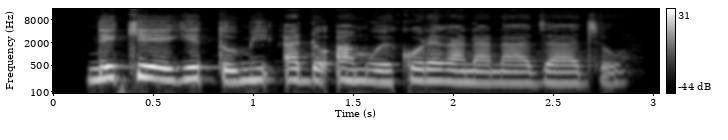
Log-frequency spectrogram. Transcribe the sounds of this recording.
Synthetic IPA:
nekeɣetomiʔadoʔamwɛkoɾɛɣananad͡ʑad͡ʑɔ

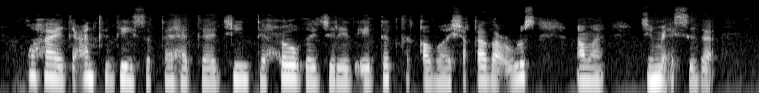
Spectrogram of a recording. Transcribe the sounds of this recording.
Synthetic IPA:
wɑħɑɛjɡɑʕɑŋkʰɐɡɛjsɐt̪ʰɐɦɐɡaːt͡ʃiːnt̪ʰɐħɔːɣɐt͡ʃɪɾɛːd̪ɛːd̪ɐd̪kʰɐqɑβɐːʃɑqɑðɐʕʊlʊsʔɐmɐt͡ʃɪmɑʕsɪɣɐ

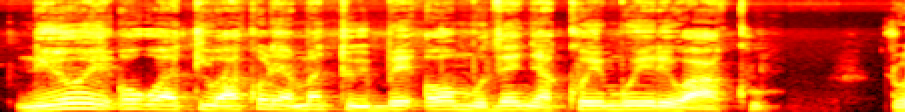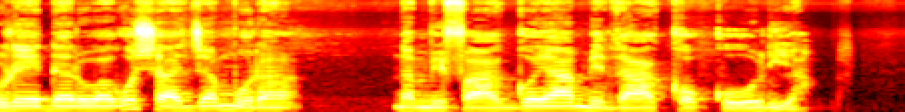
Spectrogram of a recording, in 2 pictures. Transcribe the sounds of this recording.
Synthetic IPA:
neoeʔoɣwatiwakoɾeamatwibeʔɔmoðɛɲakwemweɾewaku | ɾoɾɛːdaɾɔwaɣoʃaːd͡ʑamoɾa | namefaːɡɔjameðakɔkoːɾia

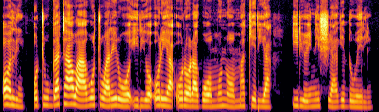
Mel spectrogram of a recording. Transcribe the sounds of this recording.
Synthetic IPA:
ɔli | otuːɡatawaɣotwaɾeɾwɔʔiɾiɔʔoɾeaʔoɾɔɾaɣwɔmonɔmakeɾia | iɾiɔineʃiaɣeðoɛɾi

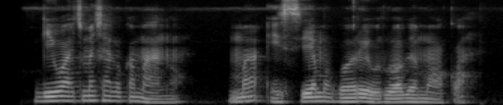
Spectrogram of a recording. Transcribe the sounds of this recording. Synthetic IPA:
ɡɪwat͡ʃmat͡ʃalɔkamanɔ | maisɪemɔɡɔɾeuɾwɔɡɛmɔkɔ̰

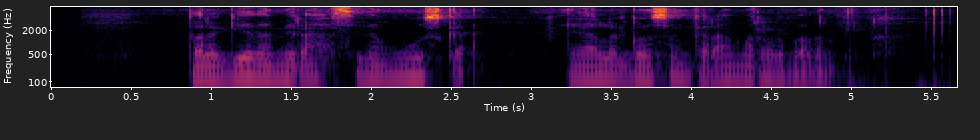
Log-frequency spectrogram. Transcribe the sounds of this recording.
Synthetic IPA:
t̪ɐlɐɡjɐðɐmɪɾʔɐhsɪðɐmuːskʰɐː | jaːlɐɡɔːsɐŋkʰɐɾa̰ːmɐrɐrbɐ̰ðɐ̰n

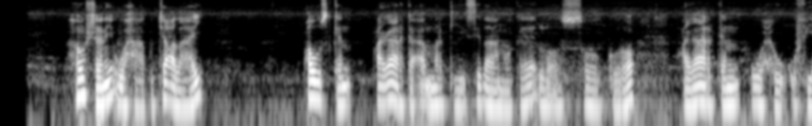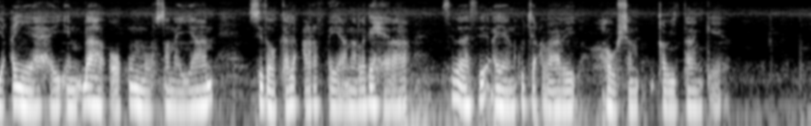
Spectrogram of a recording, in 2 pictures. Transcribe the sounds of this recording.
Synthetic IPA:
hɑwʃɐnɪwɑħɑːkʰʊt͡ʃɑʕlɐɦɛj | ʕɑwskʰɐn | ʕɑɣaːrkʰɐ̰ʔɐ̰mɐrkʰiːsɪðaːnɔːkʰɐlɛ̰lɔ̰ːsɔːɡʊɾɔʕɑɣaːrkʰɐnwɑħṵːʊfiːʕɑnjɐhɛjʔɪnɖɐɦɐʔɔːkʰʊnʊːrsɐnɐjaːn | sɪðɔːkʰɐlɛʕɑɾɐfɐja̰ːnɐlɐɣɐɦɛɾaːsɪðaːsɪʔɐjaːŋkʰʊt͡ʃɑʕlaːðɛjhɔwʃɐnqɑβɪt̪ʰaːŋkʰɛ̰ː

